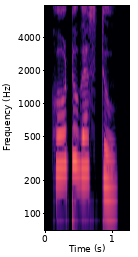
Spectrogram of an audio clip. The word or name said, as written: ಕೋಟುಗಸ್ತು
